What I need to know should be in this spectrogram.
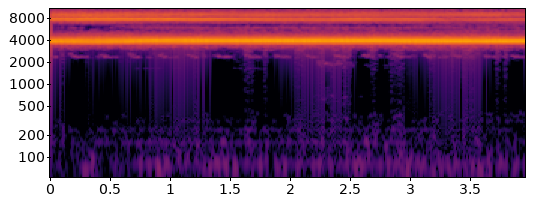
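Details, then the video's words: Cricket song as a continuous shrill, high trill, even and unchanging, with faint low thumps in the background. "Cricket sound effect(cricket sound)"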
